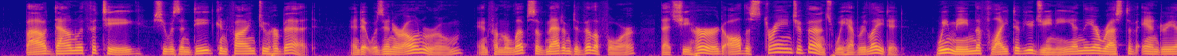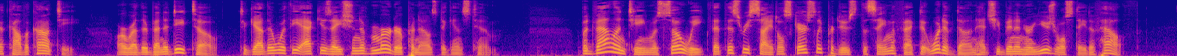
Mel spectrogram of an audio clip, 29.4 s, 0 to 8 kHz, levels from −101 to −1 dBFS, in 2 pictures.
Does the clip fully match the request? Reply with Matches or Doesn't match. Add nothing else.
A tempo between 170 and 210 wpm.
Matches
